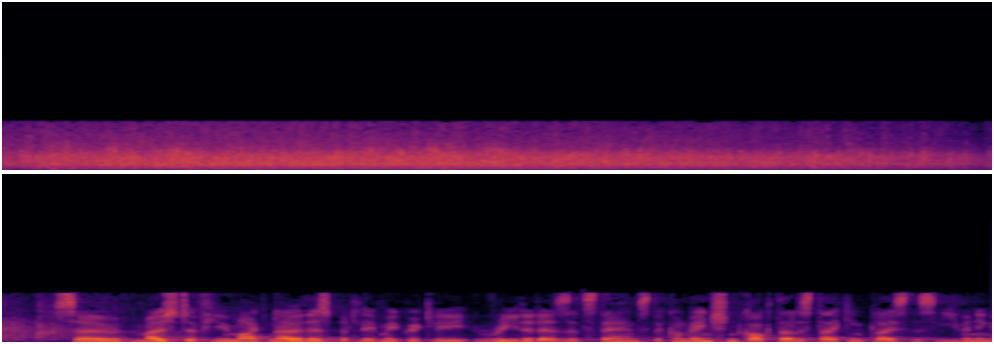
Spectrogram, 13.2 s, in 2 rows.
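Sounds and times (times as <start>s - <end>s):
audience applause: 0.0s - 7.1s
speech: 7.0s - 13.1s.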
